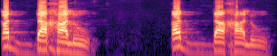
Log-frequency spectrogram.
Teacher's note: दाल का दाल में इदगाम हुआ है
